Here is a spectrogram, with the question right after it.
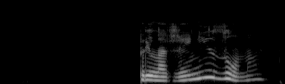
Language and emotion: Russian, neutral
